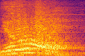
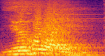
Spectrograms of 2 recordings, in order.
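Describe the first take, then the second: First: Louder call-and-response lead, for the church to echo; calling out for the congregation. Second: Said in the usual way. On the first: Shown as a demonstration. Preacher leading the church in a repeat-after-me, calling out. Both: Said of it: "다시 따라합니다".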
